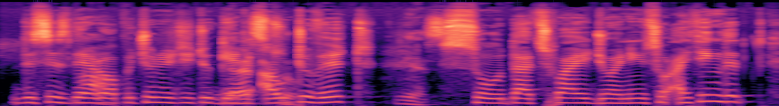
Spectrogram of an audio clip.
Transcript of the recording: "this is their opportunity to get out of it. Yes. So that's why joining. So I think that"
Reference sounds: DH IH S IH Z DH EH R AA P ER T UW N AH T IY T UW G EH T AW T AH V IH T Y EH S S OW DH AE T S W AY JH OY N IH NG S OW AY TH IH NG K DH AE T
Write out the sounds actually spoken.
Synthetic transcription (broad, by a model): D IH S IH Z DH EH R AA P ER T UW N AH T IY T UW G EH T AW T AH V IH T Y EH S S OW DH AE T S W AY JH OY N IH NG S OW AY T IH NG K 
